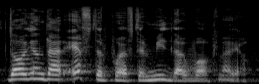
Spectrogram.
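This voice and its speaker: Gravelly husky-voiced woman telling her story. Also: medium pitch, darkish tone. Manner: halting, with restarts and quoted dialogue. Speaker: interviewee. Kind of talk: personal account in an interview.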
